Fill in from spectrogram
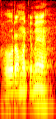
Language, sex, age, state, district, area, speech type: Punjabi, male, 30-45, Punjab, Muktsar, urban, spontaneous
